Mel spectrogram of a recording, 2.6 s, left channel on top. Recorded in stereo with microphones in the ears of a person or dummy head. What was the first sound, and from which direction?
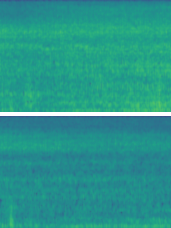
Only background noise.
